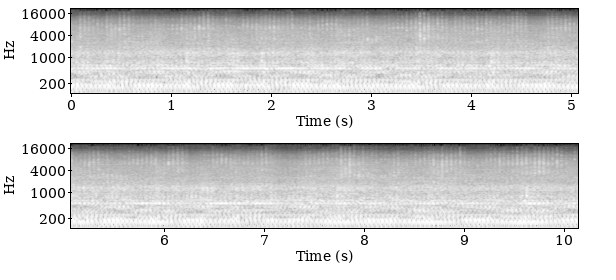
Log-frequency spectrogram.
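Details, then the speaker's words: Pullmax-style machine shrinking metal with Stan Fulton plastic thumbnail shrinking dies; the machine shakes and makes noise at start-up, then runs fairly smoothly: fast, steady, even hammering drone with light rattle; normal operation. "My machine will shake and make some noise. And then once it gets running, it's pretty smooth. You will hear rattling, but just bear with me."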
